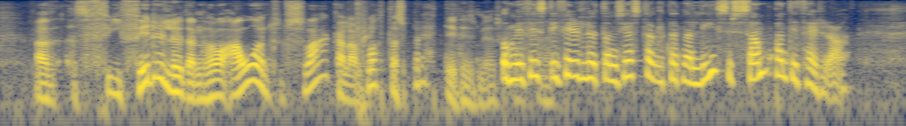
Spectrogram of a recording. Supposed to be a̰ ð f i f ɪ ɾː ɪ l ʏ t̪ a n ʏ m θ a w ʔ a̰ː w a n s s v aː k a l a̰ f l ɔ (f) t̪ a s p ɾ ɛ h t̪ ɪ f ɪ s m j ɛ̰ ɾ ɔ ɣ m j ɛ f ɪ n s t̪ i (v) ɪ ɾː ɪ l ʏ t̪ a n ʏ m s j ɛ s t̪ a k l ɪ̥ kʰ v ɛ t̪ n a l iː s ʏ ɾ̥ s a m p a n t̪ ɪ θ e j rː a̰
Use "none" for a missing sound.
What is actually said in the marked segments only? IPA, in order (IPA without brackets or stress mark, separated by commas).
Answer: h, f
